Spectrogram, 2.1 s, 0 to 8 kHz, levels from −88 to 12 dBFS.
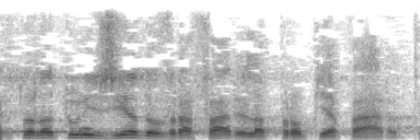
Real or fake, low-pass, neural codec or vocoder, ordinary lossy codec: real; 7.2 kHz; none; none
